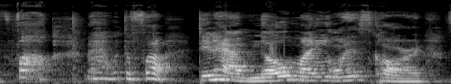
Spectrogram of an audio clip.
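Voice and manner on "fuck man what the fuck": put-on, breathy, hushed stage-whispered outburst. Retelling how a man came out of the store: imitating someone screaming. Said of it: "He starts screaming".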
